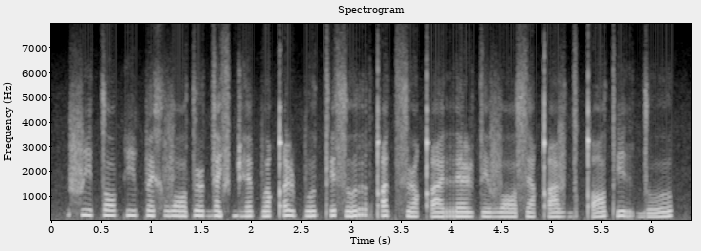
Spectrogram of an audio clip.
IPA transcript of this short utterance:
f i t ɔ k i p ɛ x v ɔ t ə˞ d æ sʲ ɖʱ ɛ p ʊ qʼ i ɭ p ʊ tʼ ɪ s ʊ r qʼ ɛ t s ə˞ qʼ ɛ r ɛ ɭ t ɪ v ɔ s ɛ qʼ æ v d ə qʼ ɔ tʼ i r d ʊ

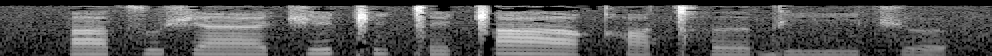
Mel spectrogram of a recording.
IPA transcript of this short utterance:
a t͡s u ʃ æː t͡ʃ e ǁ i ǀ e ǁ aː qʰ a ǀʰ əː d iː t͡ʃ ɵ

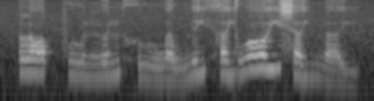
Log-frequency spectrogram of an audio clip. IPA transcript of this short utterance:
l ɔː˧ p̚ f uː˨˩ n ŋ ɵ˨˥ n h uː˨˩ w ɐ˨˩ w ŋ e˥ j h ɐ˧ j w ɔː˥ j s ɐ˨˧ j ŋ ɐ˨˩ j

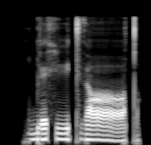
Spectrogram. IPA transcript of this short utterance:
ɡ͡b e x iː tʲ ð ɑː t

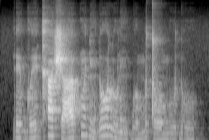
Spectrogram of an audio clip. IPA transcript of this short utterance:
ɾ eː˨ ɡʷ eː˨˦ kʰ ã˦ ʃ aː˨˦ kʷ ĩ˦ ɗ ĩ˨ ɗ oː˦ l u˨ ɾ ĩ˨ ɓ ʊ˨ m ʊ˦ t oː˨ m uː˨ ɗ u˨

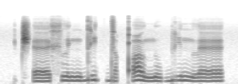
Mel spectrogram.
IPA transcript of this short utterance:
t͡ʃʼ ɛː x l ɪ ŋ d i tʲ d ɪ qʼ o n u b i n l ɛː

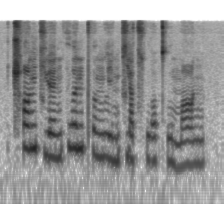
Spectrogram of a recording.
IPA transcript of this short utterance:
ʈ͡ʂʰ ɑ˥ ŋ t͡ɕ ɥ ɛ˧˥ n f w ə˥ n pʰ ɤ˥ ŋ l i˧˥ n t͡ɕ j ä˧ t͡sʰ w ɔ˥˧ kʰ u˥˩ m ɑ˥ ŋ

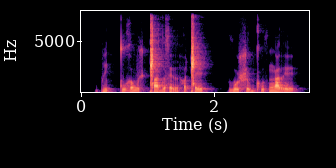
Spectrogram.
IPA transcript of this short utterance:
p i l tː u ɣ ʌ β o ʃ ǁ a d ʌ s ɛ r h ʌ ǁ e | ð u ʂ ɯ b kʼ u θ ŋ a r e

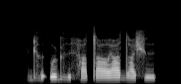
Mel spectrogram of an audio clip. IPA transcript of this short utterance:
ɖʱ ə ʔ u ɖʱ y h y tˤ y w e dˤ u ʃ y

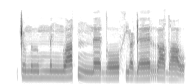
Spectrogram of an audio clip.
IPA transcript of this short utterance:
ʈ ɯ n̪ ɯː mː e ŋ n̪ oː tˤ nː ɛ d oː x j ʌ ɖ ɛː r uː dˤ o

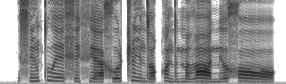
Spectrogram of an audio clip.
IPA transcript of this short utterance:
s ĩ tʷ eː x e fʲ aː x o ʈ͡ʂ ĩː d o qʷ ĩ d ʊ mʲ e ðˤ aː mʲ ɔ x ɔː

